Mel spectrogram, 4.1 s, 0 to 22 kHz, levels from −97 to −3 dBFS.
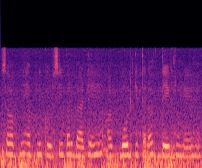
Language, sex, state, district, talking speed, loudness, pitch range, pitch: Hindi, female, Uttar Pradesh, Jalaun, 190 wpm, -24 LUFS, 200-230 Hz, 215 Hz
